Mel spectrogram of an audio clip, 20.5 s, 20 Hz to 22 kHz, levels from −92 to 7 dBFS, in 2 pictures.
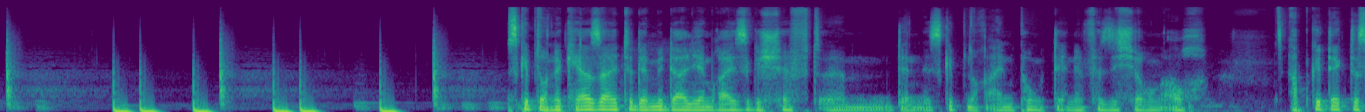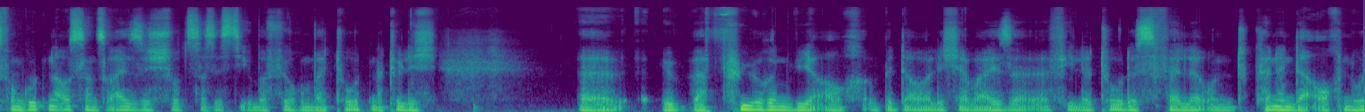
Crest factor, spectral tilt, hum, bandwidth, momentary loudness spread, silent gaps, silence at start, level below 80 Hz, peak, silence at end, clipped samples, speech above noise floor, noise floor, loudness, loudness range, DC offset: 20 dB; -5 dB/octave; none; 17 kHz; 11 LU; none; 0.05 s; -28 dBFS; 0 dBFS; 0 s; under 0.1%; 35 dB; -56 dBFS; -21 LUFS; 7 LU; under 0.1%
